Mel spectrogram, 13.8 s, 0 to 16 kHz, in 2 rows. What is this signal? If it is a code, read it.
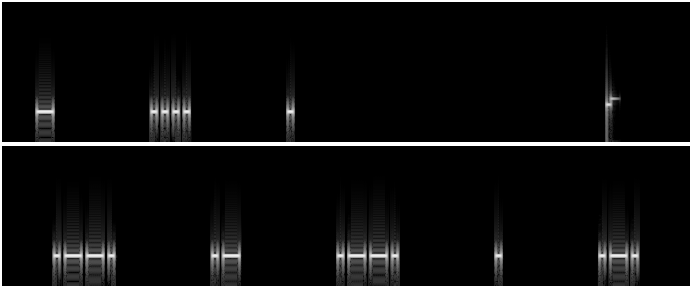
Morse code, heard as a keyed tone, about 21 wpm, spaced as for 8 wpm, 700 Hz. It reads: THE PAPER
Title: 6x Character Spacing - Top 300 Words - 22wpm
